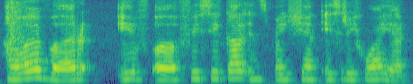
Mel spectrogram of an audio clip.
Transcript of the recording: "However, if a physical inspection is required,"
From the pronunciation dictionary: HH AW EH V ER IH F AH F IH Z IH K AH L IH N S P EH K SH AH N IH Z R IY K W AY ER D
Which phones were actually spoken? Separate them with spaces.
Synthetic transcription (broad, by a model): HH AW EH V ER IH F AH F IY S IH K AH L IH N S P EH K SH AH N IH S R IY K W AY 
